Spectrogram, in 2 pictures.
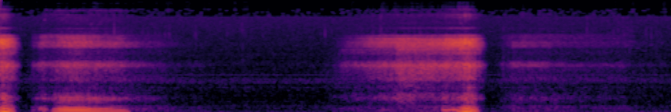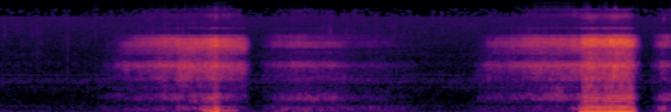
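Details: Light snoring from an adult man who fell asleep while recording (ASMR creator): three soft, low rumbling snores on breathing in, about five seconds apart, roughly twelve breaths a minute, quiet pauses between; real sleep snoring.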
